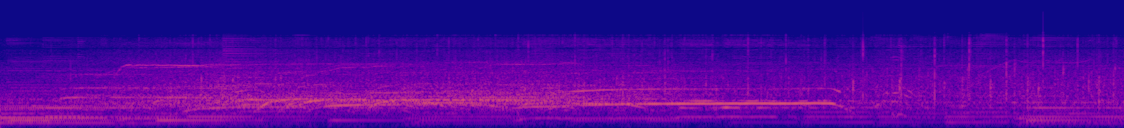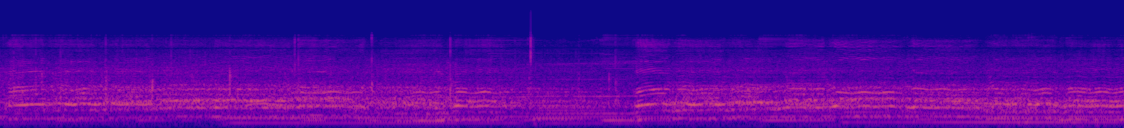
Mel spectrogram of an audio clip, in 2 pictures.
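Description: Solo acoustic guitar strummed in steady chords, with a harmonica playing the melody over it in held, wavering notes. Whoops from a stadium crowd come through around the middle.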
